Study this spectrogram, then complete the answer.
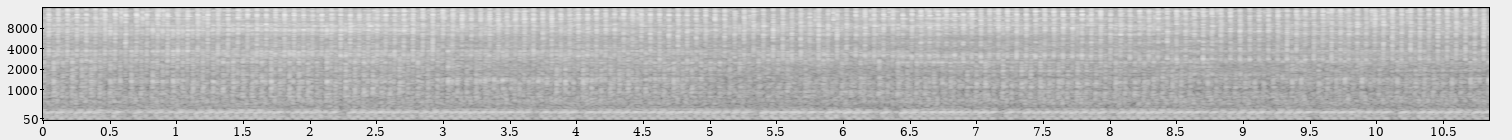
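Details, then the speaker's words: Honda 400EX single-cylinder quad before top-end rebuild, bought with no airbox, oil found bone dry then topped off and smoked badly: steady lumpy idle with faint light tick on each firing; not smoking now, owner suspects oil starvation, cause unconfirmed. "Yeah, you can hear it has the romantic tick. It's not smoking now, but I don't know, maybe out of oil."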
